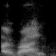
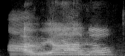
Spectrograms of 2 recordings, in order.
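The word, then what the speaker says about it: Arellano: So first off, Gustavo Aran, I can't speak Spanish, sorry. Ariano.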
